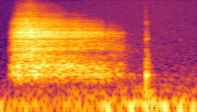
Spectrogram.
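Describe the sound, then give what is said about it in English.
A single long, soft breath of airy hiss that slowly fades, followed by a faint click and near silence. “Let's take a breath in and out.”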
